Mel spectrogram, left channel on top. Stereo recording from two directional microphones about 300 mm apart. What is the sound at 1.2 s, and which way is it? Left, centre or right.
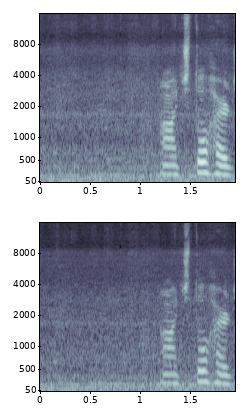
Speech, centre.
